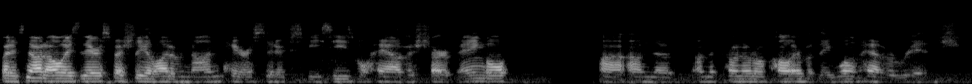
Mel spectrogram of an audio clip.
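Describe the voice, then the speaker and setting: A man's voice: medium pitch, flat delivery, moderate pace, creaky, lo-fi sound, a little hiss or hum. A man joining a live bee identification workshop as a guest expert, answering hesitantly with many "uh"s. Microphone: computer mic on a video call.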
